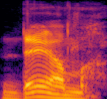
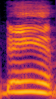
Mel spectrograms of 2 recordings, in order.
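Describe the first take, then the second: First: It is said in a measured newscaster voice. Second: It is blurted out as an emotional exclamation. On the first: The speaker calls it right. "But he says it in a reporter voice" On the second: The speaker calls it wrong. "it's not like"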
